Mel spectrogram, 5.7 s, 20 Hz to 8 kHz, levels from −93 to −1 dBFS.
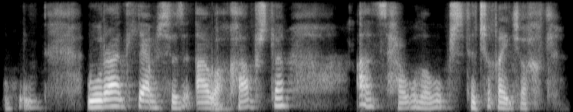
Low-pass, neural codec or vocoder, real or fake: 7.2 kHz; codec, 16 kHz, 1 kbps, FunCodec, trained on LibriTTS, 50 frames a second; fake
